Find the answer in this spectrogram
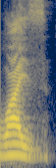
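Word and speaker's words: wise: उच्चारण करेंगे ठीक है एस ई का उच्चारण दोस्तों कहीं-कहीं ज के रूप में भी होता है ठीक है बहुत सारे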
